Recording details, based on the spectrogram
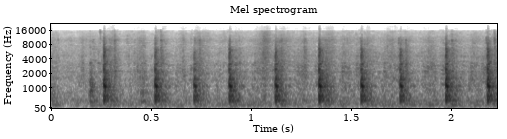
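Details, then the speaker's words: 2007 Peugeot Partner 1.6 HDi 92 bhp (9HXC) diesel idling: regular light metallic ticking, about five taps a second, from aluminium heat shield with broken bracket, sounds like a tractor; heat shield rattle. "but wow, this is the engine is running. This really sounds like a tractor."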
